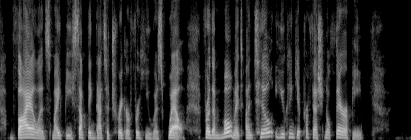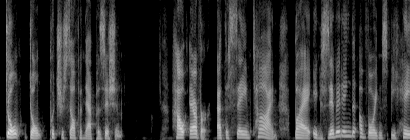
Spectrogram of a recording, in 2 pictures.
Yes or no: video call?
no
